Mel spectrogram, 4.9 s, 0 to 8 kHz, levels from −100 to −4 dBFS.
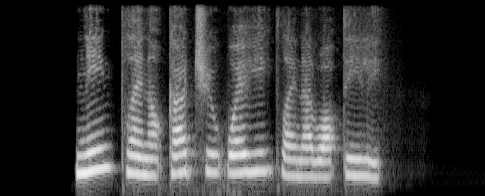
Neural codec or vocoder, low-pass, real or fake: codec, 16 kHz in and 24 kHz out, 0.4 kbps, LongCat-Audio-Codec, fine tuned four codebook decoder; 7.2 kHz; fake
